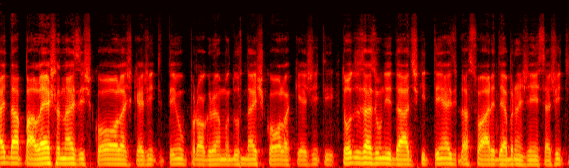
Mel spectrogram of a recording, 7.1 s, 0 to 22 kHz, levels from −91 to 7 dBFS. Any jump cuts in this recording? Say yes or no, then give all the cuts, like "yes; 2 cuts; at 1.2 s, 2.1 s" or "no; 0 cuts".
yes; 3 cuts; at 3.0 s, 4.2 s, 5.7 s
